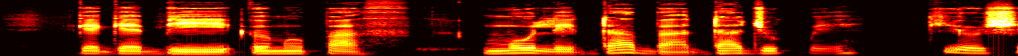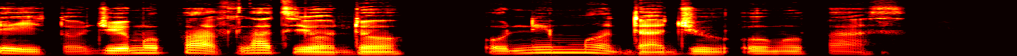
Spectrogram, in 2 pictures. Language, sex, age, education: Yoruba, male, 30-45, tertiary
